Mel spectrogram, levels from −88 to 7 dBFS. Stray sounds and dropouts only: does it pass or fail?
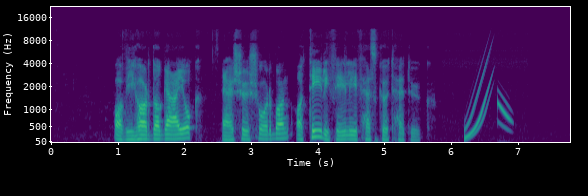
fail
